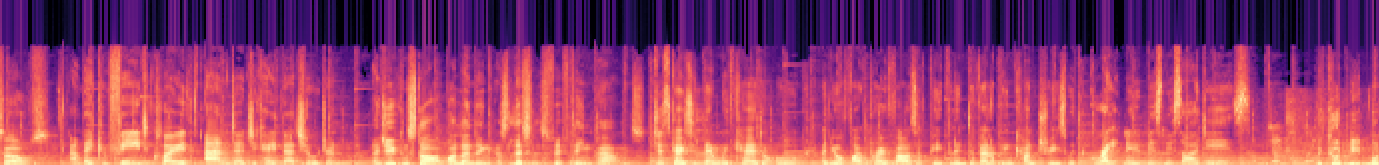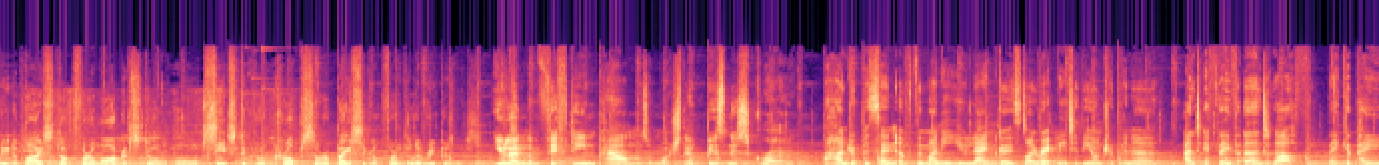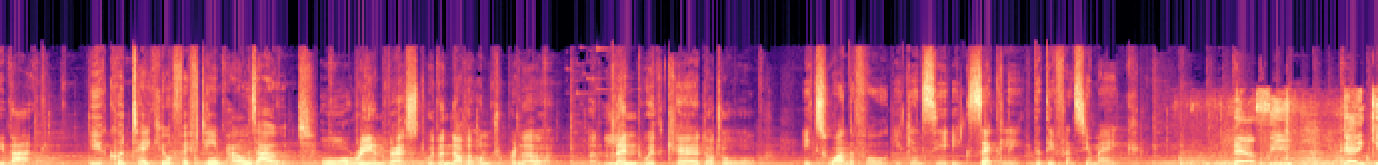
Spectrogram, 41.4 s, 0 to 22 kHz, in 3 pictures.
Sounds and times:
Music: 0.0s - 41.3s.

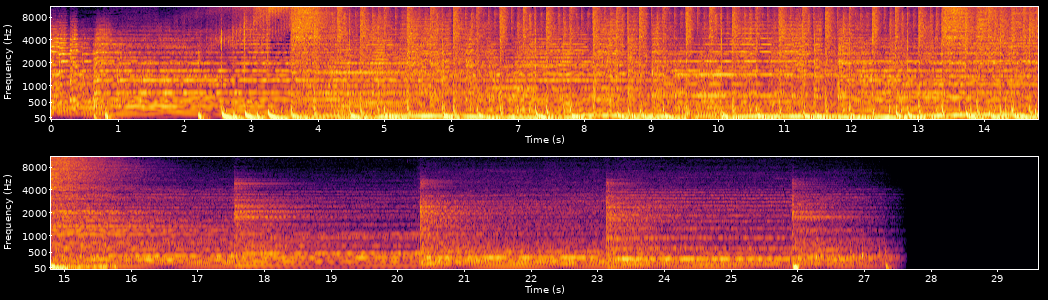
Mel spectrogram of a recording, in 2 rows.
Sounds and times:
Music: 0.0s - 27.7s.

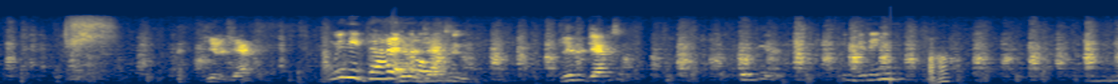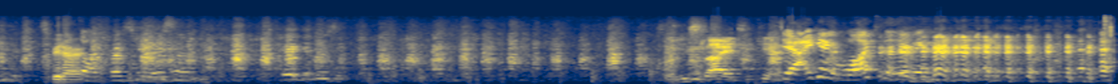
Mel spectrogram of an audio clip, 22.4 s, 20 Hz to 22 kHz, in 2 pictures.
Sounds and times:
Dog: 0.0s - 21.3s.

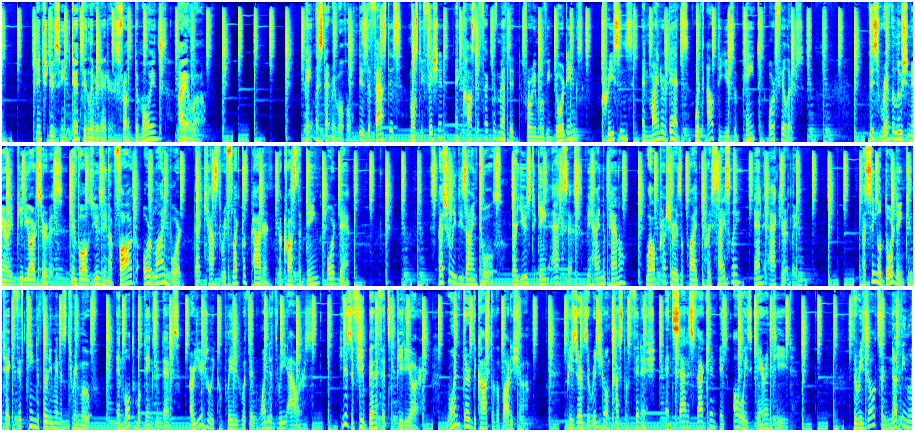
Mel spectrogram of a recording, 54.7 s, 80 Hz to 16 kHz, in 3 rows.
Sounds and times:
Music: 0.0s - 54.6s
Speech: 0.7s - 4.1s, 6.0s - 16.1s, 17.3s - 25.3s, 26.8s - 34.2s, 35.4s - 47.0s, 47.7s - 52.3s, 53.4s - 54.6s.

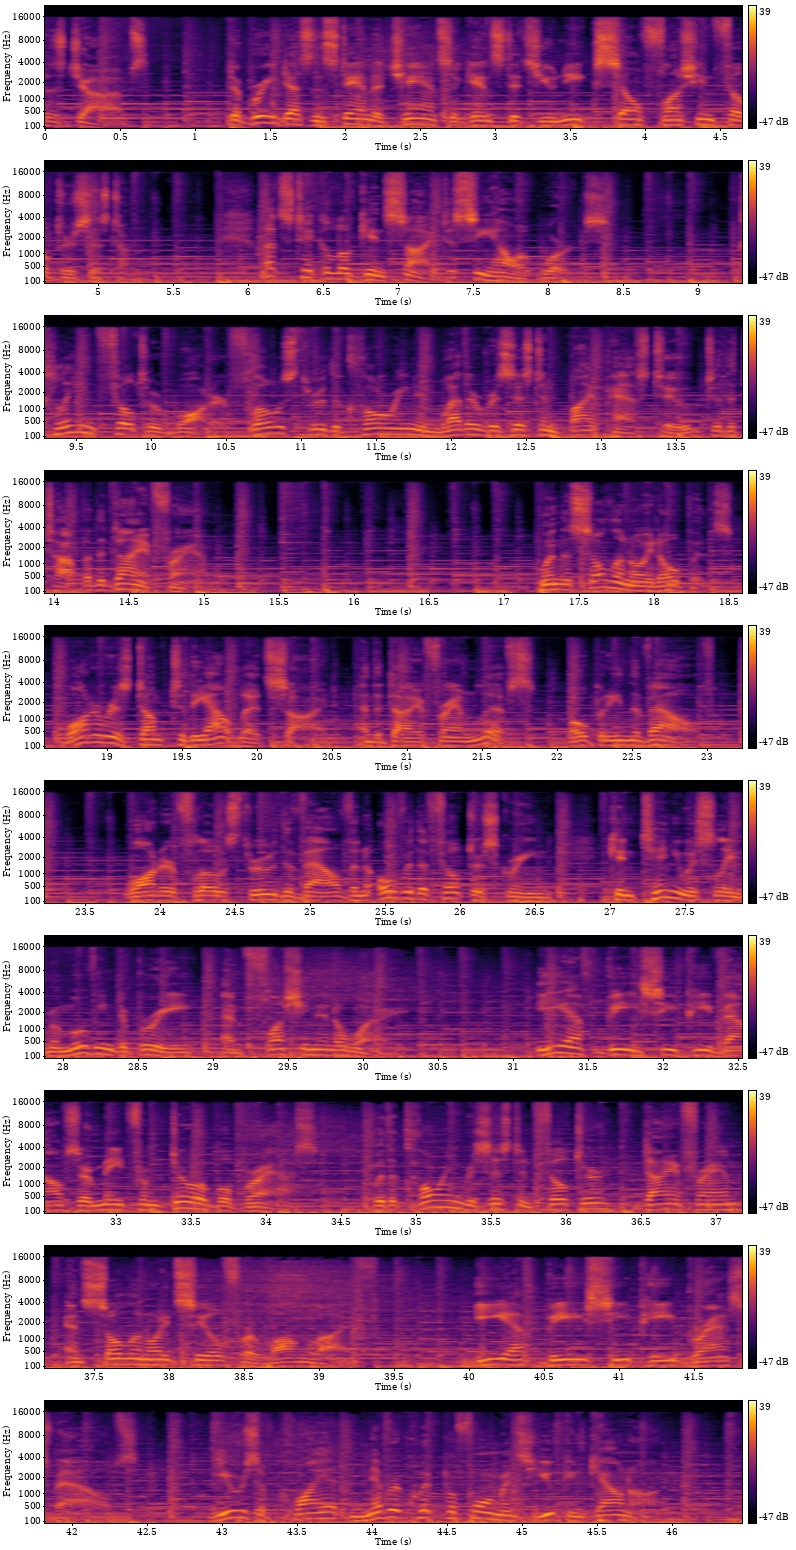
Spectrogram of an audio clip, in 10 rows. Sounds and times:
Speech: 0.0s - 5.3s, 6.1s - 8.4s, 9.3s - 15.1s, 17.2s - 23.0s, 23.8s - 30.3s, 31.2s - 39.4s, 40.0s - 46.0s
Music: 0.0s - 46.4s.

